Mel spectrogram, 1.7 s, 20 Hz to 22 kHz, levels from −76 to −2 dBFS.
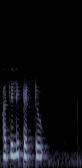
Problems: none marked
